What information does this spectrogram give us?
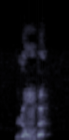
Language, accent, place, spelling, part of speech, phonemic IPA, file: French, France, Lyon, lombes, noun, /lɔ̃b/, LL-Q150 (fra)-lombes.wav
- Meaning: loins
